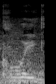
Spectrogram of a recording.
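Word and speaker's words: Kalik: Guys, if y'all drink beer, if y'all drink beer, that kic it looks like it's pronounced kaik, but they pronounce it kik here.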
